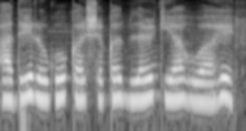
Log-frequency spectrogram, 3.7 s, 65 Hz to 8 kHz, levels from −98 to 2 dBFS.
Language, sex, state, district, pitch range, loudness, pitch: Hindi, female, Arunachal Pradesh, Papum Pare, 210-220 Hz, -13 LUFS, 215 Hz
